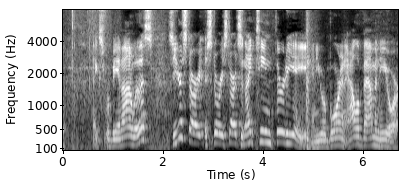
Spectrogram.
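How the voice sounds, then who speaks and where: A man's high-pitched voice with lively intonation and very even loudness, at a moderate pace with hardly any pauses, amid noticeable background noise. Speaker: podcast host and interviewer. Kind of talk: podcast interview questions.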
